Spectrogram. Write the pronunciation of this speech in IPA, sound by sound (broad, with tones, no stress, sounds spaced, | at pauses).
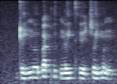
ʈ ə˨˩˦ j ŋ əː˧˥ ɓ a˦˥ k̚ ɗ ə˨˩ k̚ n ə˧ j t̪ʰ e˨˩˦ c ə˨˩˦ j m ə˨˩˨ ŋ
